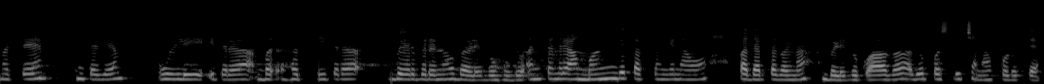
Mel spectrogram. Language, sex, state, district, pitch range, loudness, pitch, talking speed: Kannada, female, Karnataka, Chamarajanagar, 225-245 Hz, -40 LUFS, 235 Hz, 120 wpm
